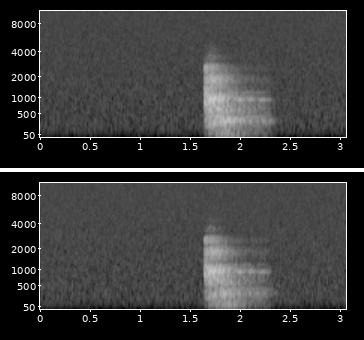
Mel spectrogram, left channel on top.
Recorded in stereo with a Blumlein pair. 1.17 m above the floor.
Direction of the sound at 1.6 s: 15° left.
